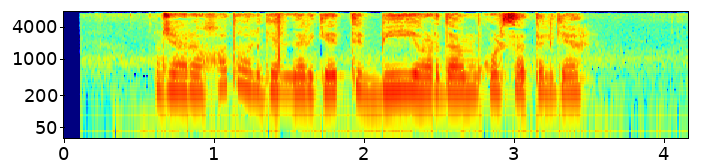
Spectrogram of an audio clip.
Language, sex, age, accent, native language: Uzbek, female, 19-29, Toshkent viloyati, Uzbek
